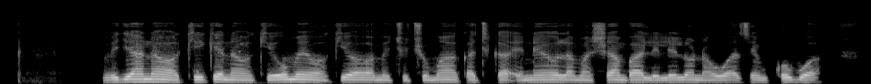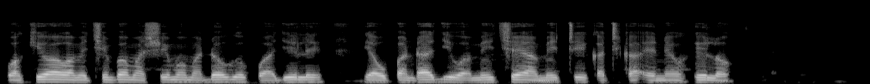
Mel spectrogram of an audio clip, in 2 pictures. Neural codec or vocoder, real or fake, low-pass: none; real; 7.2 kHz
